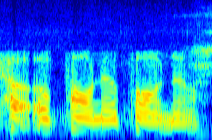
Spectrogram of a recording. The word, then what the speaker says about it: Hoʻoponopono: Right, Hoʻoponopono.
